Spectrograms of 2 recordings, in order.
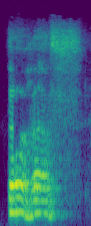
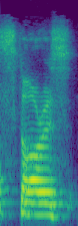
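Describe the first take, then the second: First: The name is said with a French rolled r. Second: The name is said with an English pronunciation. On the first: "French people say Storas with the r, r, r" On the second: "a lot of English people say Stories"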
